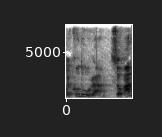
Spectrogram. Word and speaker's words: Cudura: Cudura is spelled C-U-D-U-R-A. But sometimes when you hear an old Sicilian say it, almost sounds like Gudura with a G, but it's a C.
